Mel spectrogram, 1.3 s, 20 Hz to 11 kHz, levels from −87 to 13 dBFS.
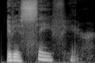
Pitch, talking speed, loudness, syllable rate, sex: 130 Hz, 190 wpm, -17 LUFS, 5.6 syllables/s, female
